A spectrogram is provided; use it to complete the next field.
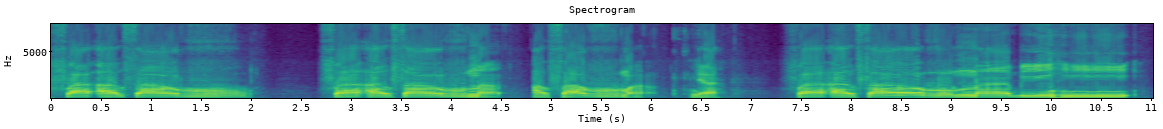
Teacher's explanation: Fa'athar, ro, di situ ada huruf ro ya, ro sukun. Ini dibaca tafkhim, artinya tebal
